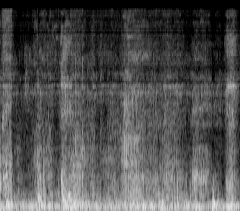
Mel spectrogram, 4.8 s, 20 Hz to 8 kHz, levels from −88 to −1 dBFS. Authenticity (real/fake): fake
